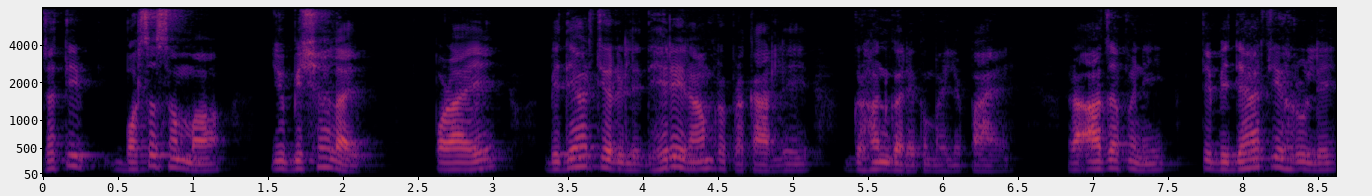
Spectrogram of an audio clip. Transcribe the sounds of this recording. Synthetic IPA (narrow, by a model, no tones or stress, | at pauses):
d͡zʌt̪ibʌrsʌsʌmːʌ | jobisʌjlaj | pʌɽaje | bid̪jart̪ʰiɦʌɾuled̪ʱeɾejɾamroprʌkarle | ɡrʌɦʌnɡʌɾekomʌilepae | rʌʔad͡zʌpʌnit̪jebid̪jart̪ʰiɦʌɾule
